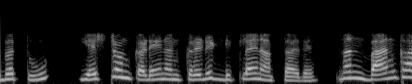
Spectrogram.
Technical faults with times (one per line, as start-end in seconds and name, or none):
0.00-4.12 Opus voice compression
